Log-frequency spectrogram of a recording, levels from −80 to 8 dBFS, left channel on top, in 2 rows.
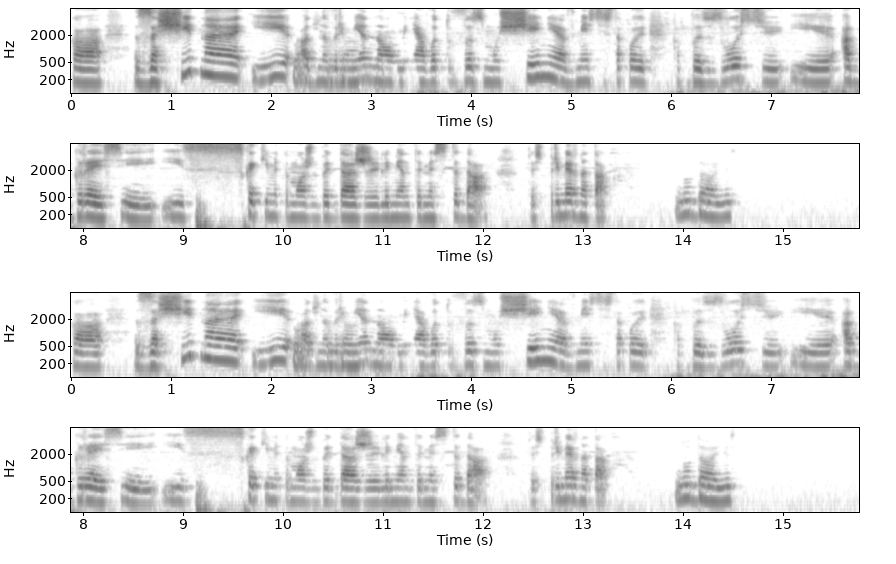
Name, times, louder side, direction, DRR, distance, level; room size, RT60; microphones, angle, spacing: voice 1, 0.0-5.9 6.2-13.2, left 6 dB, 40° left, 0.5 m, -32 dB
sound 1, 1.2-13.6, right 1 dB, 85° left, 1.5 m, -48 dB
voice 2, 2.2-2.9 13.9-14.5, right 3 dB, 30° right, 0.4 m, -42 dB
2.8 x 2.2 x 3.0 m
head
